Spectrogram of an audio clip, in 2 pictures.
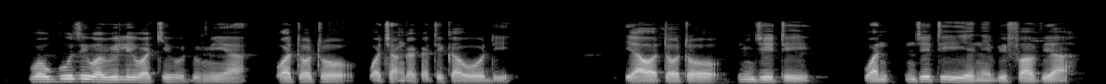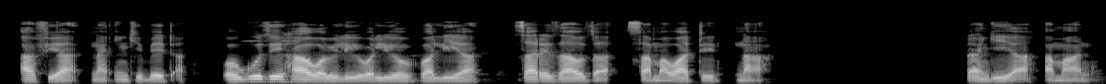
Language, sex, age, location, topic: Swahili, male, 18-24, Kisumu, health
